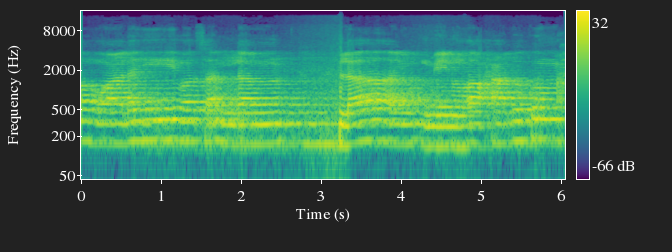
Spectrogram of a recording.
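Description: A man's voice in slow melodic religious chanting, holding long notes that glide and waver from one pitch to the next. A brief sharp click sounds about three seconds in.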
